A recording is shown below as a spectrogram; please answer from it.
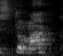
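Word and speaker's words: stomach: যেমন যদি বলি স্টোমাক, স্টোমাক পাকস্থলী, যেটা স্টোমাক লাস্টে ক উচ্চারণ হচ্ছে, সেক্ষেত্রে আমি স্টোমাসের সাথে এস যুক্ত করে দেবো, তাহলে সেটা প্লুরাল হয়ে যাবে।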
